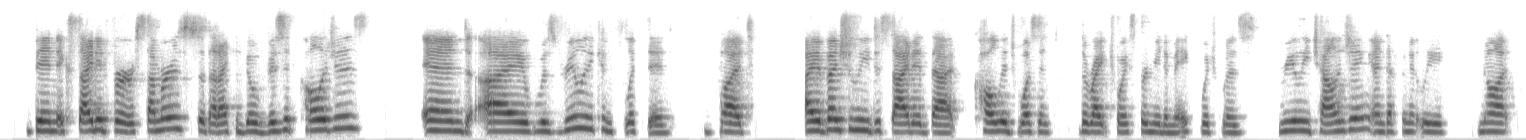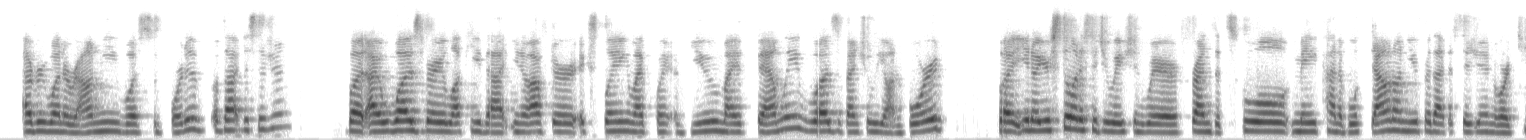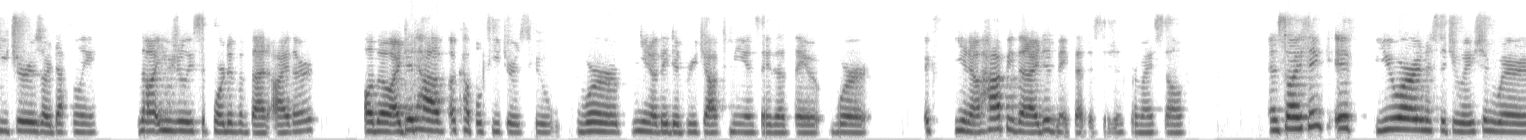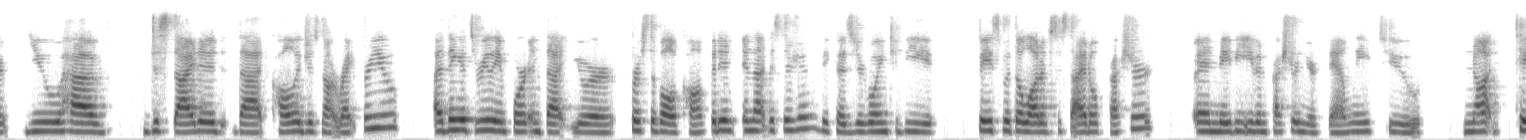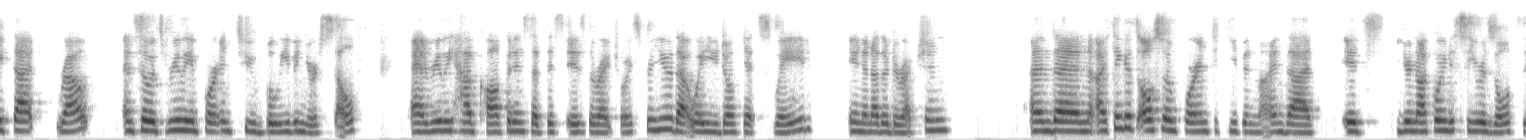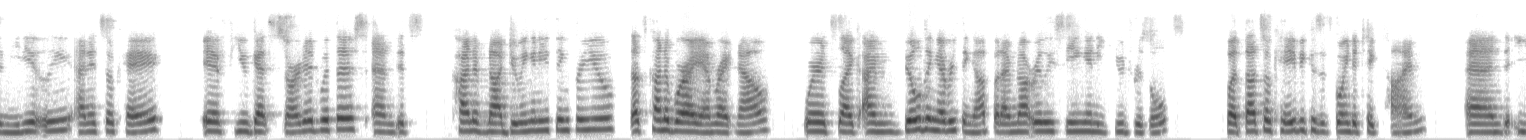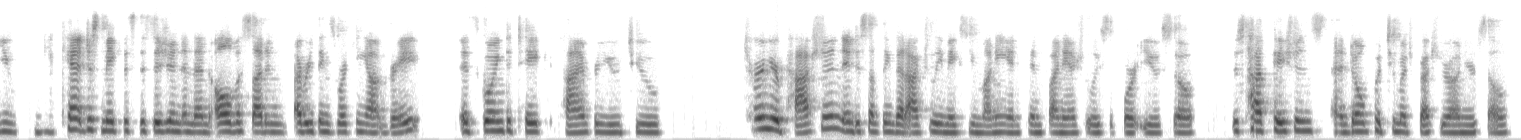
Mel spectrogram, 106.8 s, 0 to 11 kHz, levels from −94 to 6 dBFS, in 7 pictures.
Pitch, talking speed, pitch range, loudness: 210 Hz, 190 wpm, 195-225 Hz, -30 LUFS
